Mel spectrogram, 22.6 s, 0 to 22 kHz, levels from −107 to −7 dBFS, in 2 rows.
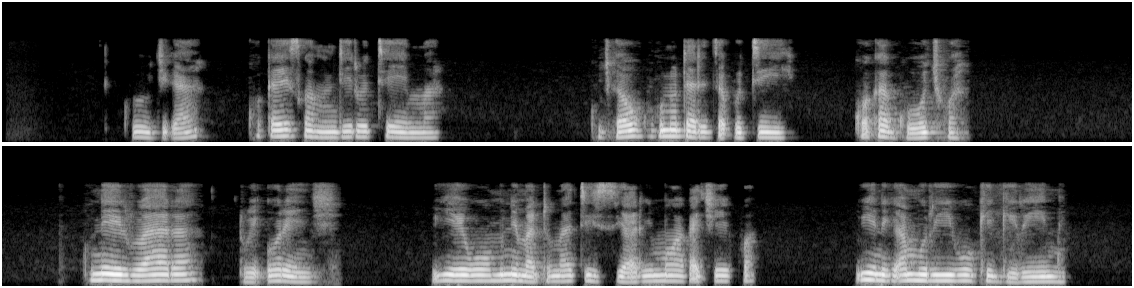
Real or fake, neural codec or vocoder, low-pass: real; none; 7.2 kHz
